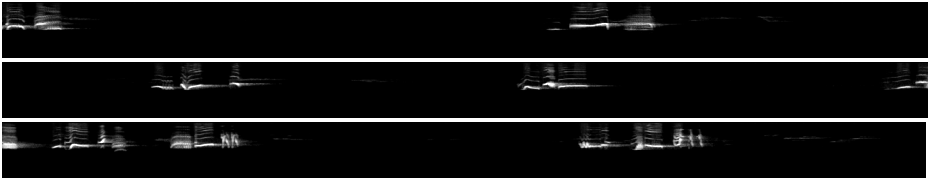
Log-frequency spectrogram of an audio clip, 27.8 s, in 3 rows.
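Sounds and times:
common blackbird whistled song: 0.0 - 1.0, 5.4 - 8.0, 10.2 - 12.2, 14.4 - 15.5, 18.0 - 21.6, 24.0 - 27.4.

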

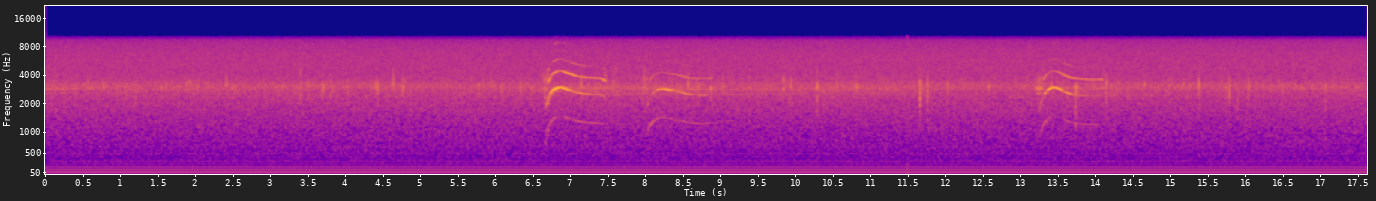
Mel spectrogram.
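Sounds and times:
steady low underwater hum: 0.0 - 17.6
killer whale pulsed calls: 6.6 - 9.0, 13.2 - 14.2.

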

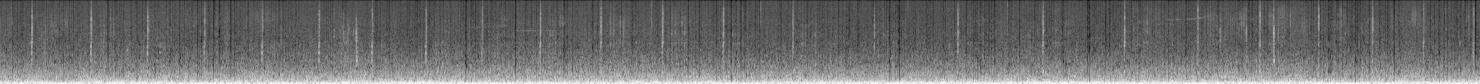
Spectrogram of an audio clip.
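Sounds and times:
boat engine rumble: 0.0 - 14.8
sperm whale clicks: 0.0 - 14.8.

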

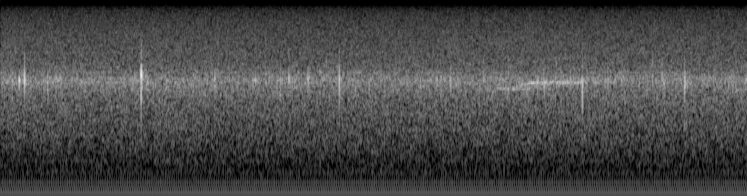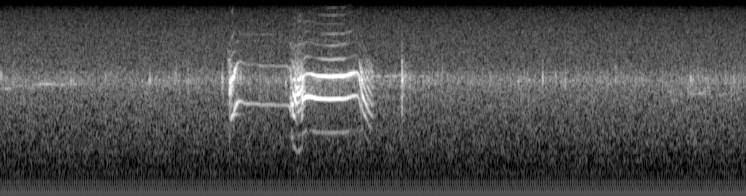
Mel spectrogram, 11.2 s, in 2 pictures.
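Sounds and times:
constant low hum: 0.0 - 11.2
killer whale calls: 7.3 - 8.5.

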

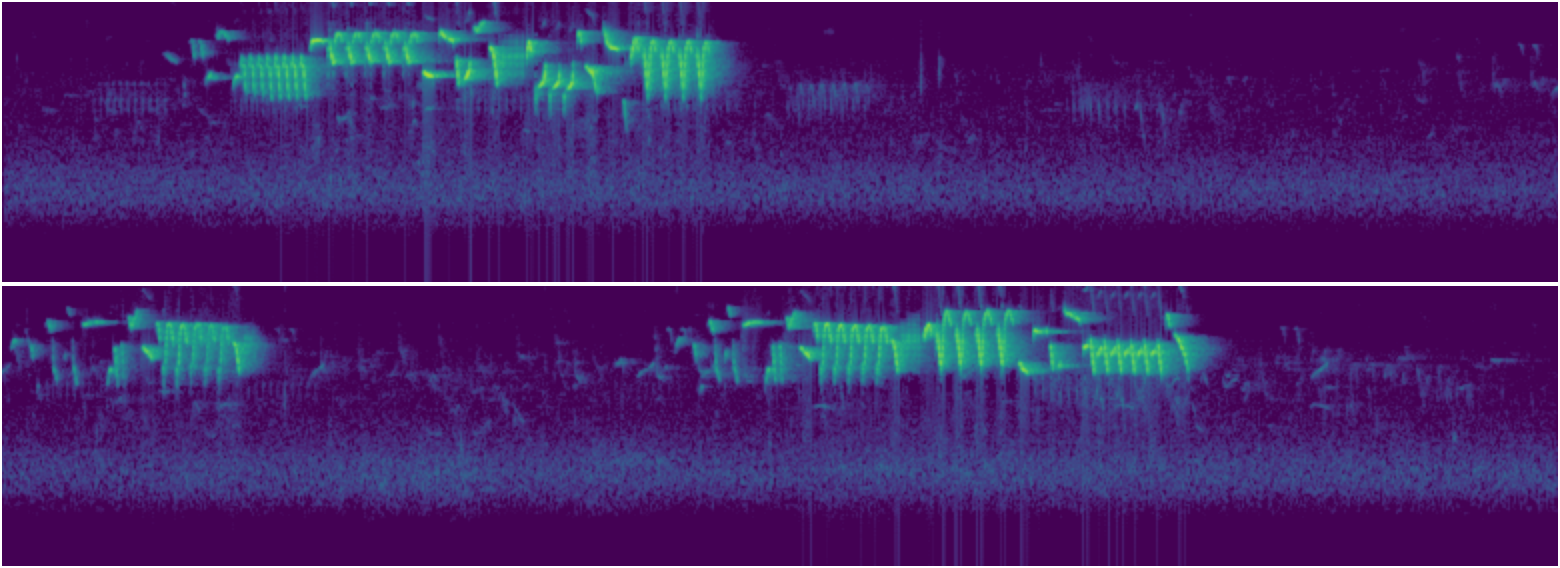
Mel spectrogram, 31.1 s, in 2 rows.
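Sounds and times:
Eurasian wren singing: 1.2 - 7.3, 15.0 - 30.7.

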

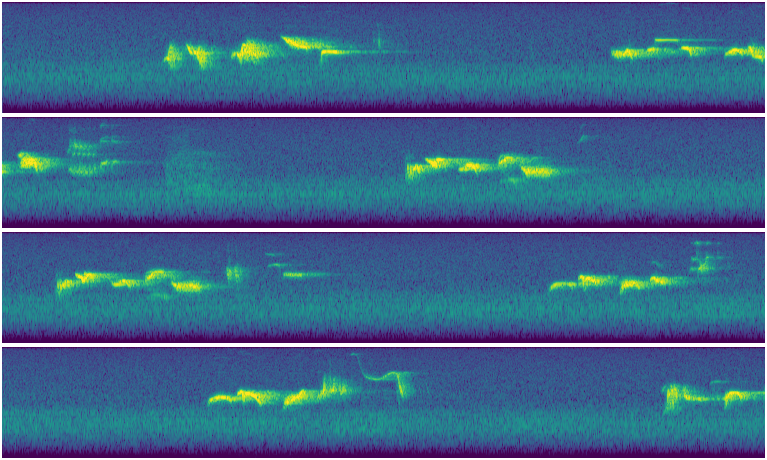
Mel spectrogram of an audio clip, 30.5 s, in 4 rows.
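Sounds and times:
common blackbird fluty song: 1.6 - 4.0, 6.1 - 9.0, 11.7 - 13.7, 15.8 - 18.7, 20.7 - 22.6, 25.0 - 27.2, 29.5 - 30.5.

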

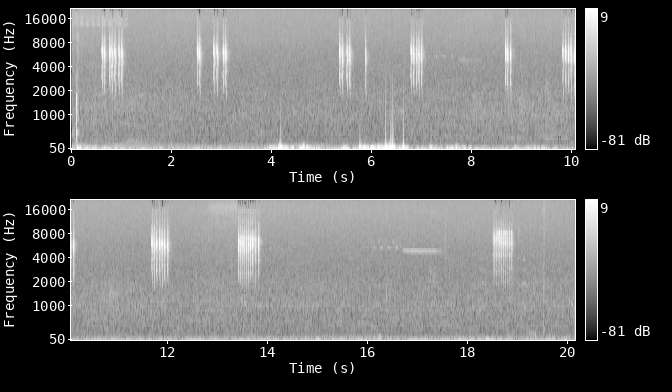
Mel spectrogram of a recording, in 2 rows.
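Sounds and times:
low rumbling thuds: 0.0 - 7.9
Eurasian wren ticking calls: 0.0 - 8.0, 8.6 - 9.0, 9.8 - 10.3, 11.7 - 12.2, 13.3 - 14.0, 18.2 - 19.3.

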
